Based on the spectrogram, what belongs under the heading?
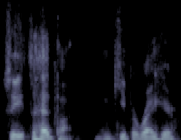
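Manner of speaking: low, muttered under his breath; hushed grumble he keeps to himself; muttered aside. Real, not acted. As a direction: bite your tongue and mumble it to yourself. Muttering aside to himself, holding back.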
